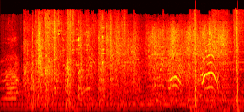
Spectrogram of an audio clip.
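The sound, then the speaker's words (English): Out on the street, a man is punched and thrown into metal trash cans with a loud, clattering crash, followed by several more banging impacts and rattles, with grunts and shouted voices mixed in. “Enzo pulls a gun on Denzel, who punches Enzo and throws him into trash cans.”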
